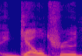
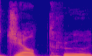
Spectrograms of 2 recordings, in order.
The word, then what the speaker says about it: Geltrude: my last name so a lot of people dealt rude the way it's pronounced people are is that German is a Jewish they never think Italian but the pronunciation Joe is gel through there that's Graz exactly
